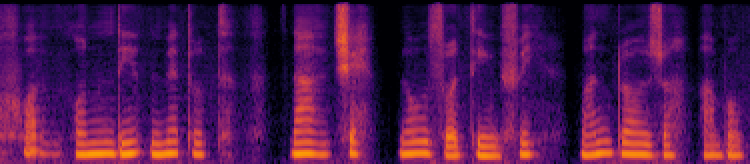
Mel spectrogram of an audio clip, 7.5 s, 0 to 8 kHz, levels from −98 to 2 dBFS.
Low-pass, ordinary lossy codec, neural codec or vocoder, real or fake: 7.2 kHz; MP3, 64 kbps; codec, 16 kHz, about 1 kbps, DyCAST, with the encoder's durations; fake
